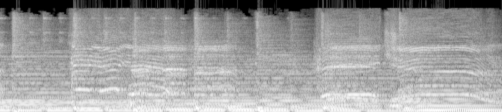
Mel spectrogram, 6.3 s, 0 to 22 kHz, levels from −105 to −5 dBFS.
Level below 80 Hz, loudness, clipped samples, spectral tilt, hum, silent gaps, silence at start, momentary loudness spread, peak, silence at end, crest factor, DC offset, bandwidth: -14 dBFS; -9 LUFS; 0.2%; -5 dB/octave; none; none; 0 s; 4 LU; 0 dBFS; 0 s; 8 dB; under 0.1%; 16.5 kHz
